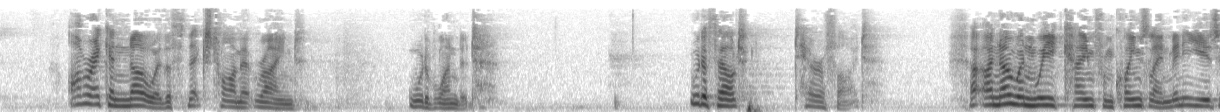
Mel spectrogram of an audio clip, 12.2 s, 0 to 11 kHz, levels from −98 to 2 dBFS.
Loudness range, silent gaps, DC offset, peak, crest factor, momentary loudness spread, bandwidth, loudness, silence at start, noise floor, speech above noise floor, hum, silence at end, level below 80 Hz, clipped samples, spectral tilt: 13 LU; none; under 0.1%; -10 dBFS; 22 dB; 19 LU; 8.8 kHz; -29 LUFS; 0.7 s; -70 dBFS; 41 dB; none; 0 s; -62 dBFS; under 0.1%; -5 dB/octave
